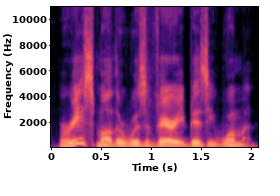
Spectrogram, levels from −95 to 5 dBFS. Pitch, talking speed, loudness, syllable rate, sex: 165 Hz, 205 wpm, -15 LUFS, 6.4 syllables/s, female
